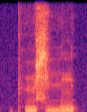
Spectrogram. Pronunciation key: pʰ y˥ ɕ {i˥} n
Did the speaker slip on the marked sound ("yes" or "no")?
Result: no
